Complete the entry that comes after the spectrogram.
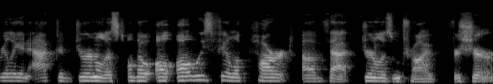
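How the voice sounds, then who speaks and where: With a Canadian accent and a plain, everyday voice, a woman speaks at a moderate pace in a fairly low pitch. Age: 60s. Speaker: retired journalist. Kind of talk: interview.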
